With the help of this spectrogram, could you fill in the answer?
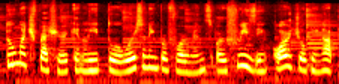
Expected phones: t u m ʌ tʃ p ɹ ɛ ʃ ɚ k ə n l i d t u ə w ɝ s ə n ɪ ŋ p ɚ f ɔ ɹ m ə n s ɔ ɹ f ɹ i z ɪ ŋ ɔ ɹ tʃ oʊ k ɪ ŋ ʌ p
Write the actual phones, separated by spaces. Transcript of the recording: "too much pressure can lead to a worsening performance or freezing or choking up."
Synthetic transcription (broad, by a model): t u m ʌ tʃ p ɹ ɛ ʃ ɚ k ə n l i d t u ə w ɝ s ə n ɪ ŋ p ɚ f ɔ ɹ m ə n s ɔ ɹ f ɹ i z ɪ ŋ ɔ ɹ tʃ oʊ k ɪ ŋ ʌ p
